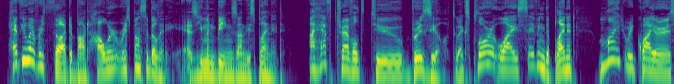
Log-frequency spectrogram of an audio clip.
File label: male portuguese voice over talent english; portugal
